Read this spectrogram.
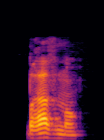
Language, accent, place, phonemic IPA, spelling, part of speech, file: French, France, Lyon, /bʁav.mɑ̃/, bravement, adverb, LL-Q150 (fra)-bravement.wav
- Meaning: bravely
